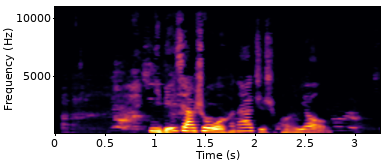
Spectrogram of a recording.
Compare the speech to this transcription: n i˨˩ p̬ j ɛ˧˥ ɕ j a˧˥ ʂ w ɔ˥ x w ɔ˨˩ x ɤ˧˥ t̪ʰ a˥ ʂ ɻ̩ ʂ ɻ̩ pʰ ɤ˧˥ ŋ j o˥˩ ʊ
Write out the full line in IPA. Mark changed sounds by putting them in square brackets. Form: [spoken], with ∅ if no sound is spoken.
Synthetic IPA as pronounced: n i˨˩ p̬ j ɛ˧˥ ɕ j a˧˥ ʂ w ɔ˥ [∅] w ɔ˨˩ x ɤ˧˥ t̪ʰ a˥ [ʈ͡ʂ] ɻ̩ ʂ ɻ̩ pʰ ɤ˧˥ ŋ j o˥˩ ʊ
